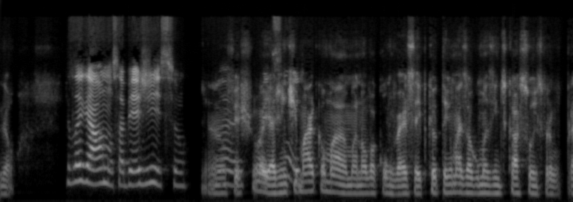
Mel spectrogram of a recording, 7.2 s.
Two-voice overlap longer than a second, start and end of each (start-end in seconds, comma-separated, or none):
2.5-3.9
